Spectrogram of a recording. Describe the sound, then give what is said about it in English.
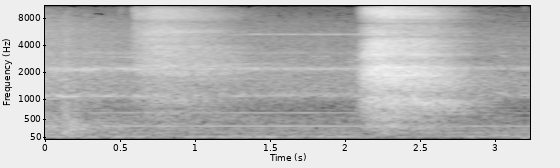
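Deep breath taken while collapsing onto a bench on a train platform: a faint breathy rush is followed by a louder, longer hissing breath over a steady low rumble, with no talking. “I collapse onto the bench that still holds my purse and take a deep breath.”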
